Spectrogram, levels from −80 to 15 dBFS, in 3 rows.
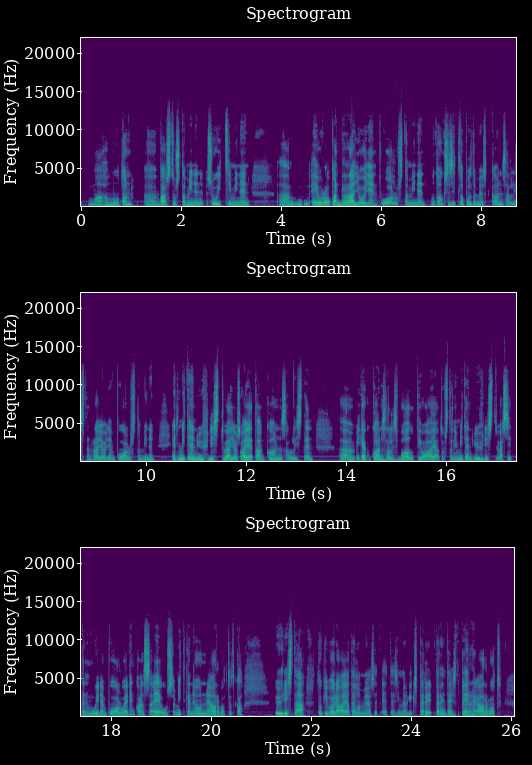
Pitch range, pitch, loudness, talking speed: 160-210 Hz, 175 Hz, -24 LUFS, 110 wpm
